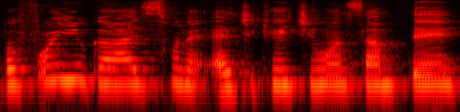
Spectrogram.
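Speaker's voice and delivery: put-on trembling voice. Retelling what was said to the roommate's mom: imitating own trembling voice. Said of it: "my voice was trembling".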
